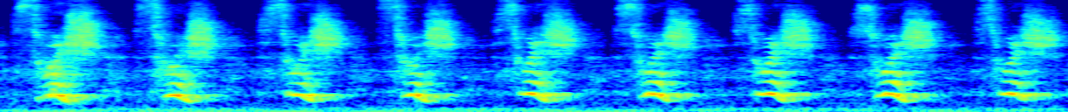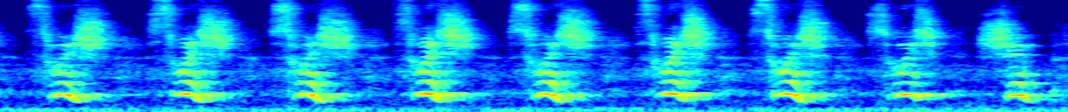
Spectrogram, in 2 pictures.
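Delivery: soft, rhythmic swishing noises; playing the washing machine, soft swishes for the kids. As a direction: swish softly like a washer drum turning. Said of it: "let's be the washing machine".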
